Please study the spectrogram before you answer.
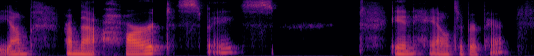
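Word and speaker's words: yam: It's spelt Y-A-M, but we say yum.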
